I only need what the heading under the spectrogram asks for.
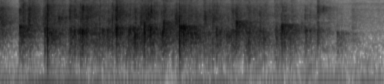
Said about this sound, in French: cela mérite un tonnerre d'applaudissements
